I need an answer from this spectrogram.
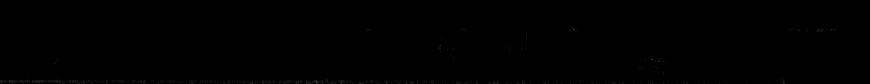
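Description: Faint, near-silent background with short high small-bird chirps recurring about once a second, a few soft clicks, and a low hum that stops about halfway through.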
